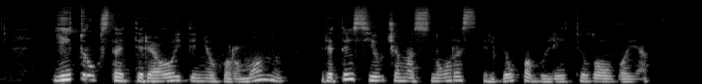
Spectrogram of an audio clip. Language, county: Lithuanian, Panevėžys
